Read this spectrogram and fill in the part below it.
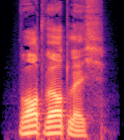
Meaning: word-for-word
- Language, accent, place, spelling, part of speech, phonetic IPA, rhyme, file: German, Germany, Berlin, wortwörtlich, adjective, [ˈvɔʁtˈvœʁtlɪç], -œʁtlɪç, De-wortwörtlich.ogg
